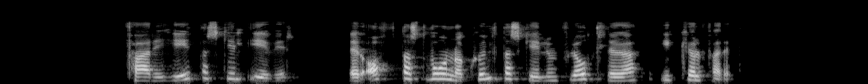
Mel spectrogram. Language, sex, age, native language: Icelandic, female, 50-59, Icelandic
